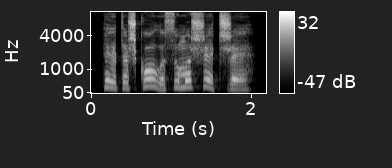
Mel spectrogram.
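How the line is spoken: Groaning. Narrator (Russian): Простонала Дарси

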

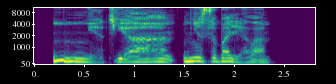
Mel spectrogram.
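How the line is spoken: Wheezing, hoarse. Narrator (Russian): просипела

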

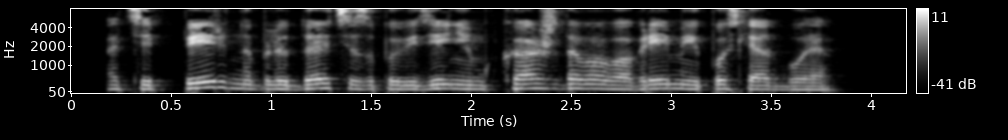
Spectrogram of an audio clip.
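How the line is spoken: Plain. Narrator (Russian): сказал Мур

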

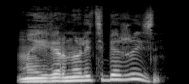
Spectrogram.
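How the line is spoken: Calm reply. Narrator (Russian): спокойно ответила Джовелланус

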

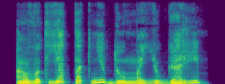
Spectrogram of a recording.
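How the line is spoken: Slow speech. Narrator (Russian): медленно заговорила Гермиона

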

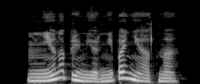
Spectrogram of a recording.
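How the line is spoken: Sharp reply. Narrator (Russian): резко ответила я

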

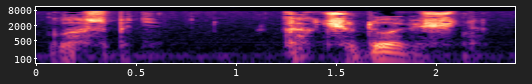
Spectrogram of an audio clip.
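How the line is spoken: Whisper. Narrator (Russian): прошептала Светлана

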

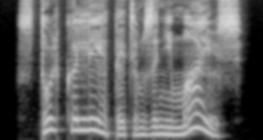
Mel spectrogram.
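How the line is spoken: Whispered. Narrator (Russian): прошептал

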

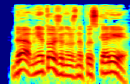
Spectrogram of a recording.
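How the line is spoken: Shouted after someone. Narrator (Russian): крикнул вслед Ханг

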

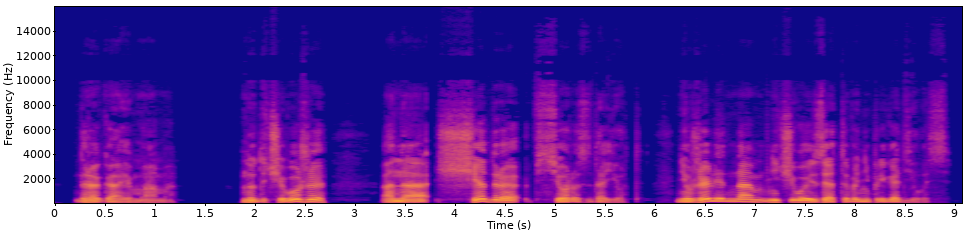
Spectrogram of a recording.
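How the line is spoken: Slightly trembling voice. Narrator (Russian): И он сказал чуть-чуть дрогнувшим голосом

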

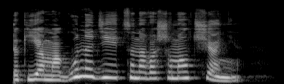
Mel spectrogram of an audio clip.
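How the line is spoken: Shouting. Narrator (Russian): крикнула ему в спину Элла

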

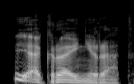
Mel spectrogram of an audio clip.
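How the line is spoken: Spoken after laughing. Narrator (Russian): отхохотав, сказал граф

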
